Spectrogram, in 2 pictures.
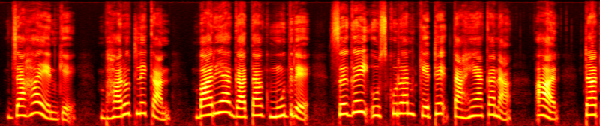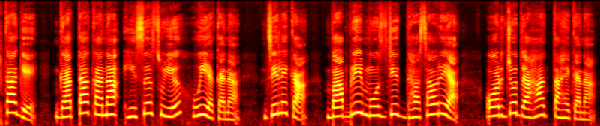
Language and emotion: Santali, neutral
